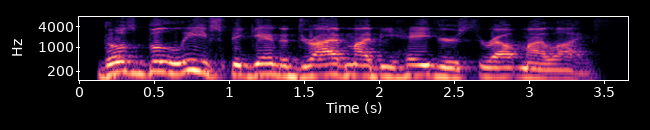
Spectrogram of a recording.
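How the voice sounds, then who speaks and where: Against a quiet background, a man with a plain, everyday voice speaks at a moderate pace, fairly high in pitch, with ordinary pitch variation. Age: 60s. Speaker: executive coach and author. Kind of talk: podcast interview.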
